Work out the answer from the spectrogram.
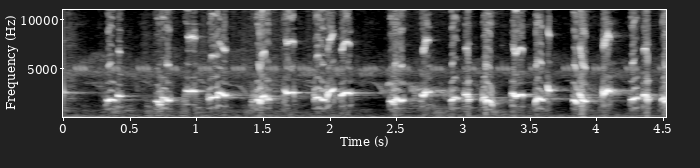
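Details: Combative calls of a yellow-vented bulbul, used for luring: a brisk, chattering series of sharp, rising and falling chirps, several per second, over a steady faint high tone.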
